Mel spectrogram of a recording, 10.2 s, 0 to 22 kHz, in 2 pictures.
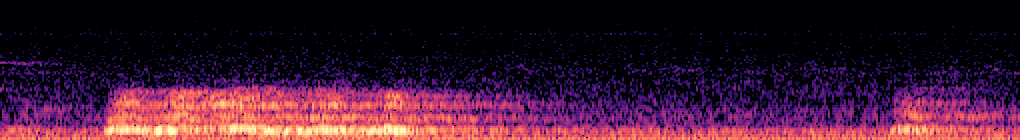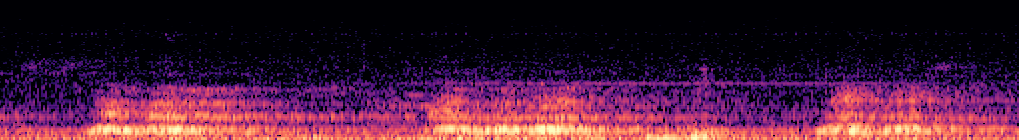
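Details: Great Dane puppies at Puppy Hill, 18 November 2018, afternoon; sustained harmonic whining in five bouts of roughly one to one and a half seconds each, separated by short pauses, with faint background hum.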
